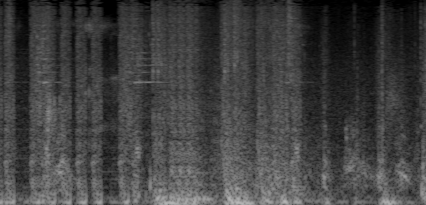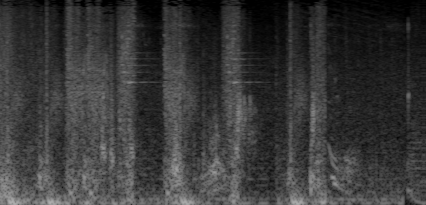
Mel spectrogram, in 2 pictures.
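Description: Whooshing strikes and heavy impacts clash rapidly in a fight.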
